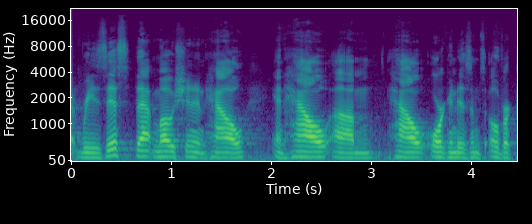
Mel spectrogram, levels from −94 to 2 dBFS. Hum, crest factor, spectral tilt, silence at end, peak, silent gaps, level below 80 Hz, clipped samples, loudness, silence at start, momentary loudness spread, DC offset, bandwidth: none; 18 dB; -6 dB/octave; 0 s; -8 dBFS; none; -56 dBFS; under 0.1%; -25 LUFS; 0 s; 10 LU; under 0.1%; 13.5 kHz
